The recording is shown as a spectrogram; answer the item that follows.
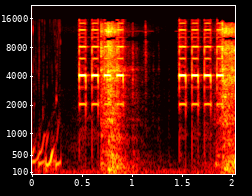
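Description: Electronic wake-up alarm beeping: two bursts of rapid high beeps, about a second apart.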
